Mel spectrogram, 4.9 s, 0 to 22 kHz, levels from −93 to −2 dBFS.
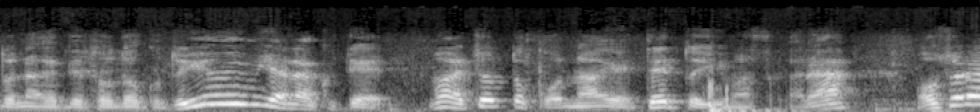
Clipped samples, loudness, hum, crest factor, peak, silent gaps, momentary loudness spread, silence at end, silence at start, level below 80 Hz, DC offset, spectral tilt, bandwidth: under 0.1%; -18 LUFS; none; 16 dB; -2 dBFS; none; 10 LU; 0 s; 0 s; -36 dBFS; under 0.1%; -7.5 dB/octave; 7.4 kHz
